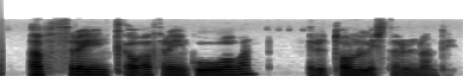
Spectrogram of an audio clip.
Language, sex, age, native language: Icelandic, male, 20-29, Icelandic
